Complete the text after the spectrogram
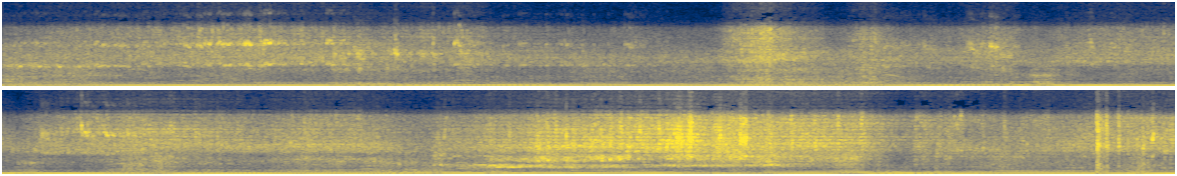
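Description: Tyres squeal and spin on asphalt.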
